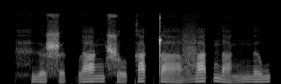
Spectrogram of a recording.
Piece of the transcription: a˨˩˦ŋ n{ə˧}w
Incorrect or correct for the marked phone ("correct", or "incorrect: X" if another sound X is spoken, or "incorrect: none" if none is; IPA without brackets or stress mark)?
incorrect: ə˧˥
